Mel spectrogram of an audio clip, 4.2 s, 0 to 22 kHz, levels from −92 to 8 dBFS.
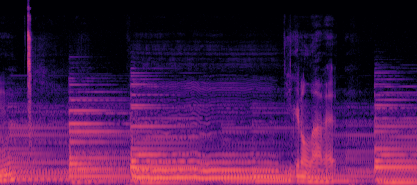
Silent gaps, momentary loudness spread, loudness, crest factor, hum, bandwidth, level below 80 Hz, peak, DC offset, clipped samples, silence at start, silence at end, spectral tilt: none; 7 LU; -29 LUFS; 16 dB; none; 16 kHz; -40 dBFS; -12 dBFS; under 0.1%; under 0.1%; 0 s; 0 s; -6.5 dB/octave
